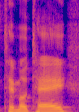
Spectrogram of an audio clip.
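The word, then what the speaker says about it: Timothée: F their names and Timothy shalam is timote did you hear Jake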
